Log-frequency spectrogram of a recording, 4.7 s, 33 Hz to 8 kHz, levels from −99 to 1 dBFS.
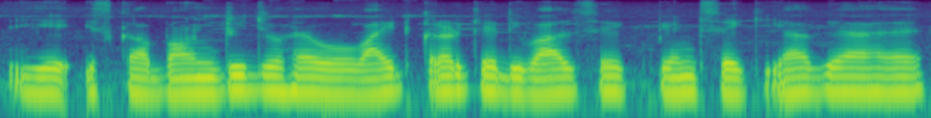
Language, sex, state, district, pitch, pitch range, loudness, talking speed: Hindi, male, Bihar, West Champaran, 110 Hz, 105-115 Hz, -14 LUFS, 205 wpm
